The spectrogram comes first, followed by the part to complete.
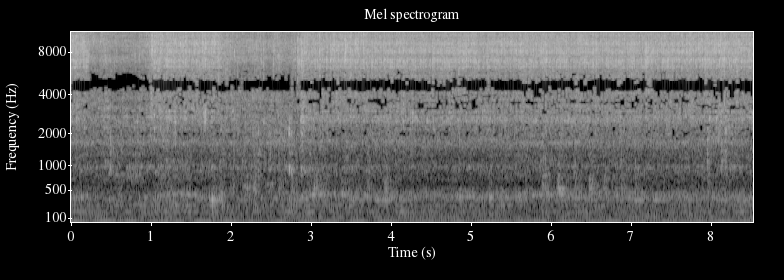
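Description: Bathroom sink tap running steadily into the basin.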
